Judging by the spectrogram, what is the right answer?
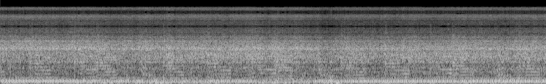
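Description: Buell XB12R's air-cooled V-twin running steadily while riding at night, its pitch holding even, under a constant rush of wind and road noise.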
